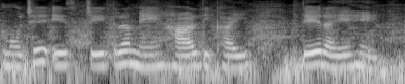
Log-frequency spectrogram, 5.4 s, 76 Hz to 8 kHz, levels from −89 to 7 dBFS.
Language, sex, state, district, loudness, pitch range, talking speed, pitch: Hindi, female, Madhya Pradesh, Dhar, -15 LUFS, 190-215 Hz, 100 wpm, 205 Hz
